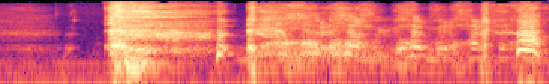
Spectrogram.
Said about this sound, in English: I need to cough.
